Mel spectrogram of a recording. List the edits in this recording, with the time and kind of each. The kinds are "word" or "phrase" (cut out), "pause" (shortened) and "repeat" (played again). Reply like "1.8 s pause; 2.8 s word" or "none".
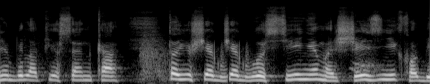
2.2 s repeat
